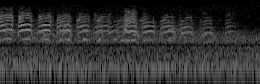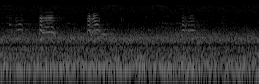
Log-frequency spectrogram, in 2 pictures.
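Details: Mottled ducks bobbing their heads together before mating in a borrow pit in Largo, Florida; a quick run of nasal, harmonic quacking notes that starts dense and slows to scattered single notes, over a steady low rumble.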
